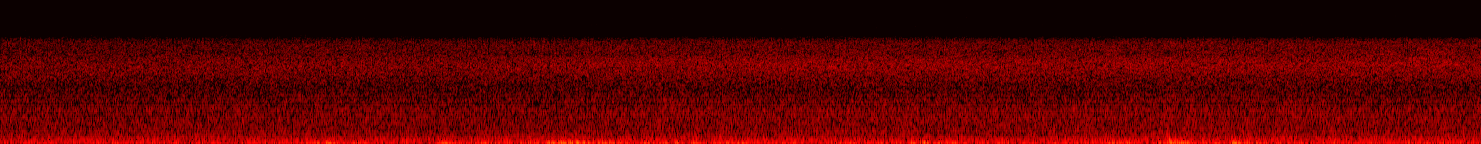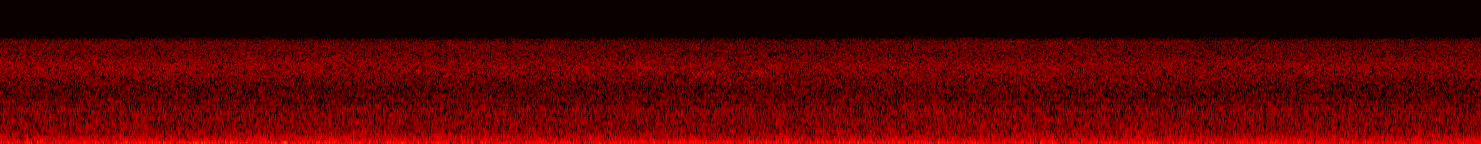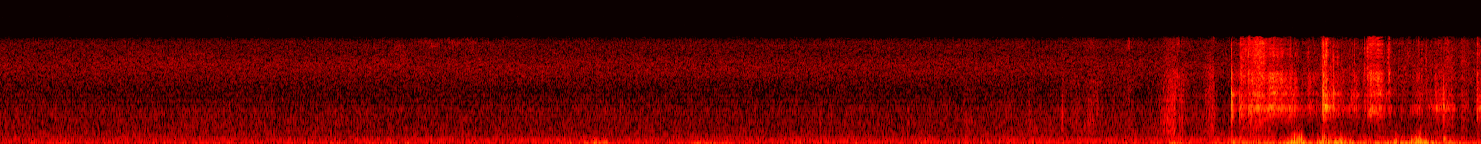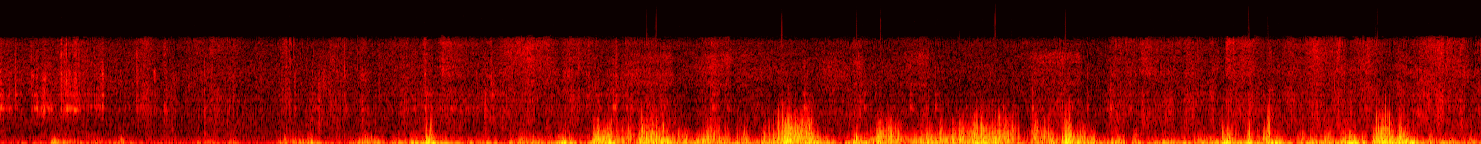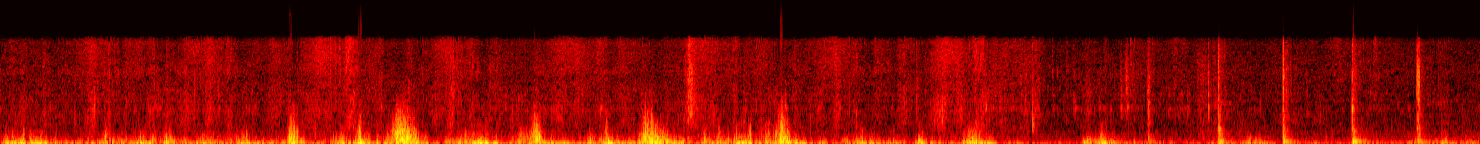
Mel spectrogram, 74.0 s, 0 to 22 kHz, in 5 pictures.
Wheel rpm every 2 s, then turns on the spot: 0, 0, 0, 0, 0, 0, 0, 0, 0, 0, 0, 0, 0, 0, 0, 0, 0, 0, 0, 0, 0, 0, 0, 0, 0, 0, 0, 0, 0, 0, 0, 0, 0, 0, 0, 0, 0.
none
